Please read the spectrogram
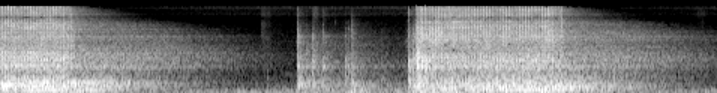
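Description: Cordless impact wrench hammering blade nuts tight onto mower deck spindles in two short bursts, one right at the start and a longer one about three and a half seconds in. A couple of clicks come between them.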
